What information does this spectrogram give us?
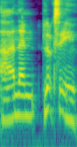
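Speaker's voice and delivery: usual speaking voice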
